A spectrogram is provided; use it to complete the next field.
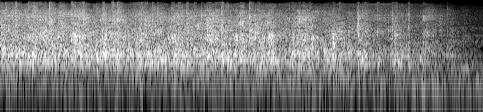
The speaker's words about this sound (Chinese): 看来大家鼓掌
